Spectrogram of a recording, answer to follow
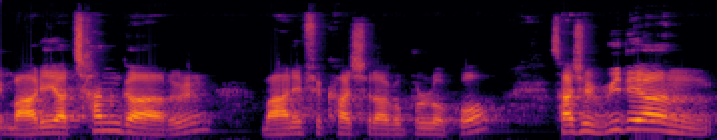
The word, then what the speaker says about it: Magnificat: 오랜 기독교 역사 속에서 이 마리아의 노래는 마리아의 찬가 또는 마니피캇이라고 불려져 왔습니다. 영어식으로 읽으면 Magnificat이라고 읽기도 하는데요. 원어에는 마니피캇이 훨씬 가까운 것 같아요.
